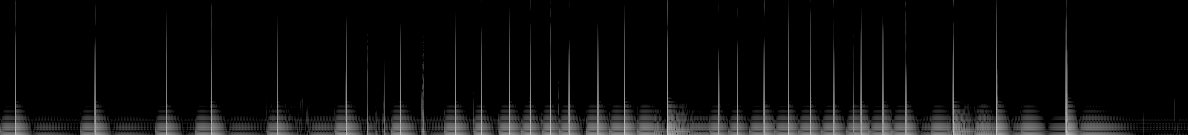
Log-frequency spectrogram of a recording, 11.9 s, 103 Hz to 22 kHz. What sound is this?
Sound effects > Electronic / Design
Optical Theremin 6 Osc dry-042
Dub, FX, Spacey, Sweep, Synth, Optical, DIY, Noise, Theremin, Alien, Robotic, Glitch, Infiltrator, Sci-fi, Instrument, Handmadeelectronic, Electro, Analog, Theremins, Experimental, noisey, Glitchy, Electronic, SFX, Robot, Digital, Trippy, Otherworldly, Bass, Scifi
